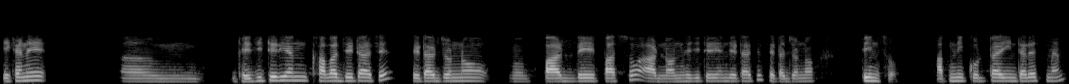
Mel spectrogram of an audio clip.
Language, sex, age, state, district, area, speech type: Bengali, male, 18-30, West Bengal, Paschim Medinipur, rural, conversation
